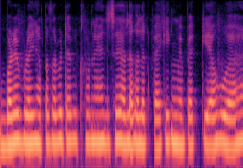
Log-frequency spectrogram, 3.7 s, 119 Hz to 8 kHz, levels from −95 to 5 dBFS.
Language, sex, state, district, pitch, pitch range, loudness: Hindi, female, Punjab, Fazilka, 225 Hz, 215-230 Hz, -16 LUFS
